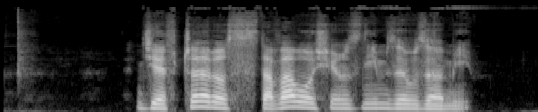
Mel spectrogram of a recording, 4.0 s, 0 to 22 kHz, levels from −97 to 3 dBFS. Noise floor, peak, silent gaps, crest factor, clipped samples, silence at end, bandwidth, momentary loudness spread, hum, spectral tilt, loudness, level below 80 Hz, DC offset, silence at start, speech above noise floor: -73 dBFS; -2 dBFS; none; 18 dB; under 0.1%; 0.55 s; 17 kHz; 10 LU; none; -5 dB/octave; -20 LUFS; -62 dBFS; under 0.1%; 1.05 s; 53 dB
